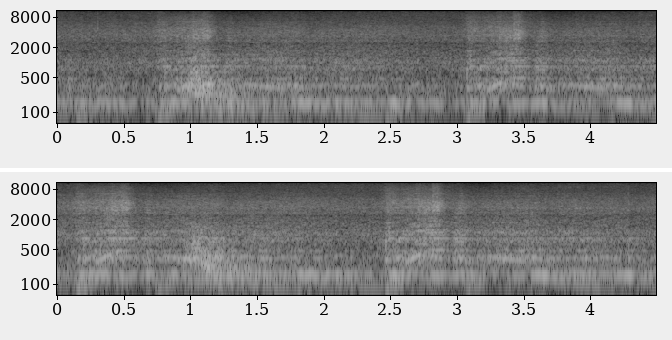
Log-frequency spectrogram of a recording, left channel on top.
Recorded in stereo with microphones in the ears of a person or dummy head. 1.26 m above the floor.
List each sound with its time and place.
0.9 s a piano: 10° left (ahead or behind), 3.5 m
